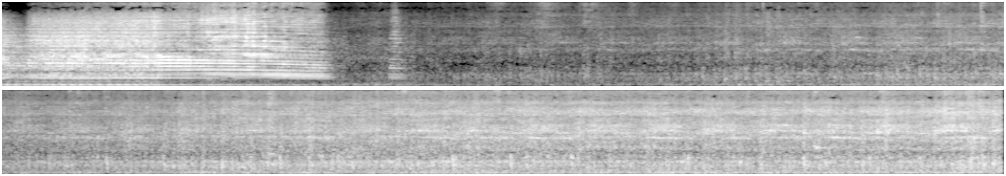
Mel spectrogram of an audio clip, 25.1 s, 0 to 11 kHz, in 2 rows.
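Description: Norfolk Southern SD70ACe diesel locomotive's air horn sounding for the grade crossing, a long chord that cuts off suddenly about four seconds in, with a brief short blast about a second later. Then loaded coal hopper cars roll past on the rails, the rumble growing louder and then holding steady.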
